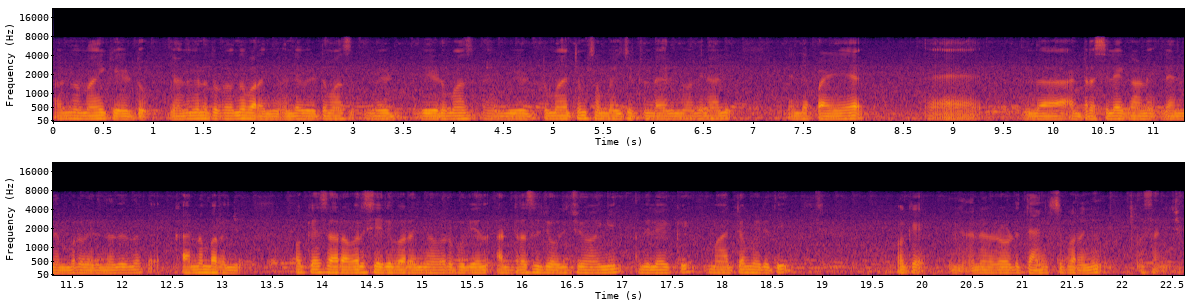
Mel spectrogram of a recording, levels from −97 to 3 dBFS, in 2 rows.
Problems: constant background noise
